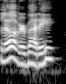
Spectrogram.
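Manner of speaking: hoarse, cracking voice. Showing how a lost voice sounds while greeting everybody: cracking raspy voice. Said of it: "I feel like it's cracking".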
